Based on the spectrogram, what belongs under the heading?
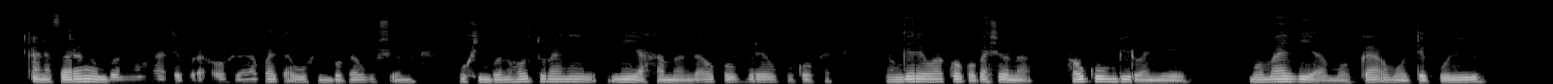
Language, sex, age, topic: Oshiwambo, male, 25-35, agriculture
